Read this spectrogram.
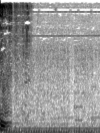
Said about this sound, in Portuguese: Ele falou, peidei.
